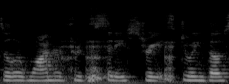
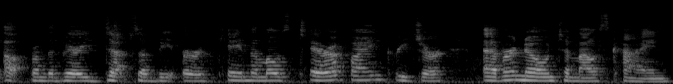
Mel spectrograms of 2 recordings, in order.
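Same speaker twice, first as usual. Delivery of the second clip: plain reading voice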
